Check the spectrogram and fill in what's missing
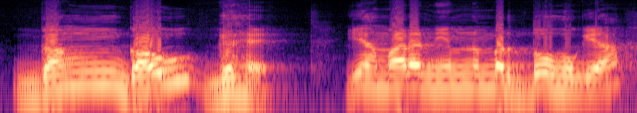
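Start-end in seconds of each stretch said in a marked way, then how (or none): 0.1-1.5 गंग गौ घे said piece by piece, very slowly; very slow, spelled out. Shown as a demonstration. Teacher splitting the word for students, very slow. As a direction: break गंग गौ घे into its parts, unhurried. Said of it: "इस तरह से देखो".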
